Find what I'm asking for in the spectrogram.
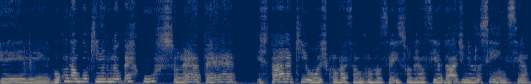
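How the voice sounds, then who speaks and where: A woman speaks at a medium pitch with ordinary pitch variation. She hardly pauses at all. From Piauí, Northeast Brazil. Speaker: neuropsychologist and professor. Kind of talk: interview. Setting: studio.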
